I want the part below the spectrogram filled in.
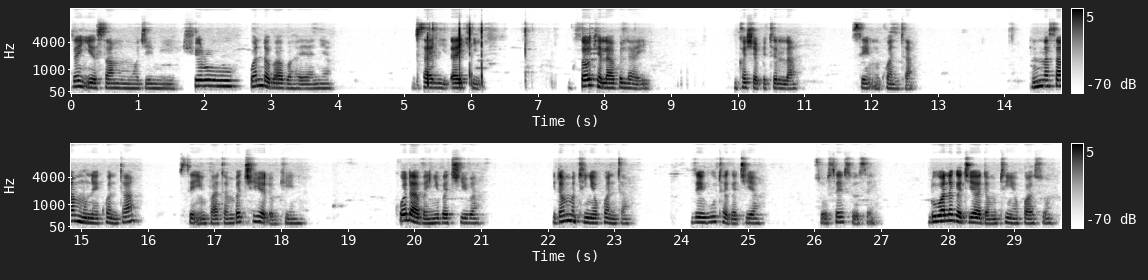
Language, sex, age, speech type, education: Hausa, female, 30-45, spontaneous, tertiary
